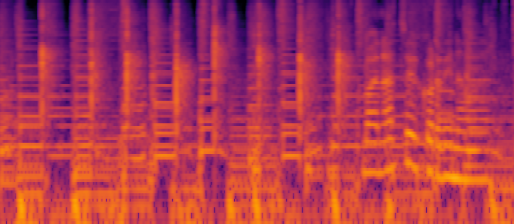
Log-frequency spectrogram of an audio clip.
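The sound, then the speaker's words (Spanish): A wooden board bangs against a cardboard pizza box in a quick, irregular series of hollow, knocking taps, fairly loud, with voices running underneath throughout. “¿Una tabla de madera arriba de una caja de pizza y la están golpeando?”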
